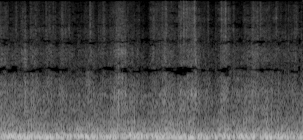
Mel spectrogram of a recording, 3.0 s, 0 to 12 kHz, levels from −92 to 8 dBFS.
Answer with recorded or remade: remade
